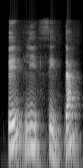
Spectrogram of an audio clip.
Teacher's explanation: de felicidade aqui ó felicidade é uma paroxítona o que é sílaba tônica não é a última é a penúltima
